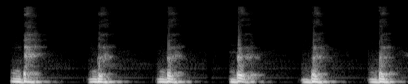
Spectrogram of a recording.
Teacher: Now you notice, while you're trying to articulate, while you're articulating that sound, the vocal cord doing something like this, right? So there is a clear vibration. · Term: voiced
